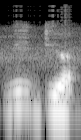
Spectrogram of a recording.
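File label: "media", Nigerian Pidgin, female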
